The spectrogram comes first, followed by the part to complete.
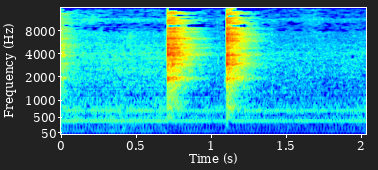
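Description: Ceramic plates clinking twice, about half a second apart, as they are swapped over, with a faint steady hum underneath.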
